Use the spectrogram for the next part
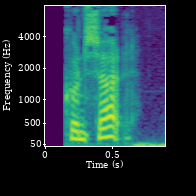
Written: konsol

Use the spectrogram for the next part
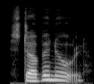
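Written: STOPPENÅL

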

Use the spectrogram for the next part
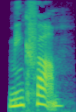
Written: minkfarm

